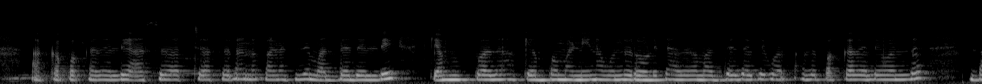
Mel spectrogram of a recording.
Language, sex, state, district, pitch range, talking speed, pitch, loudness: Kannada, female, Karnataka, Raichur, 210-230 Hz, 100 wpm, 220 Hz, -31 LUFS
